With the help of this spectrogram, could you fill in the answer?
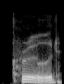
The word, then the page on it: crude: American English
